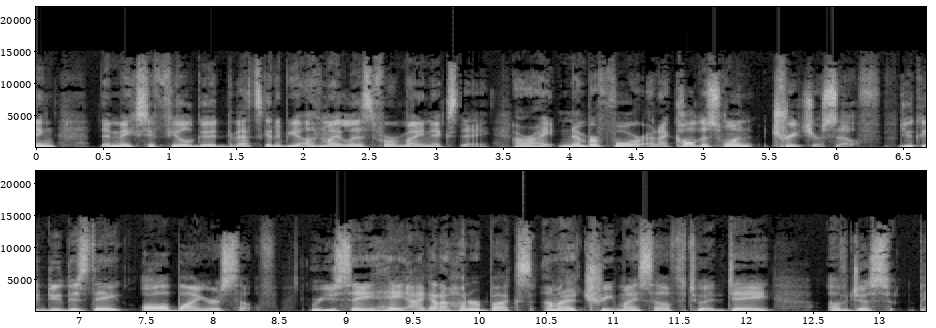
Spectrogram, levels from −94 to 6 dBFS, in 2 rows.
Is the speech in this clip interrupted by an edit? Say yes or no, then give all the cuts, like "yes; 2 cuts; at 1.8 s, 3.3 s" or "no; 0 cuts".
yes; 1 cut; at 1.4 s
